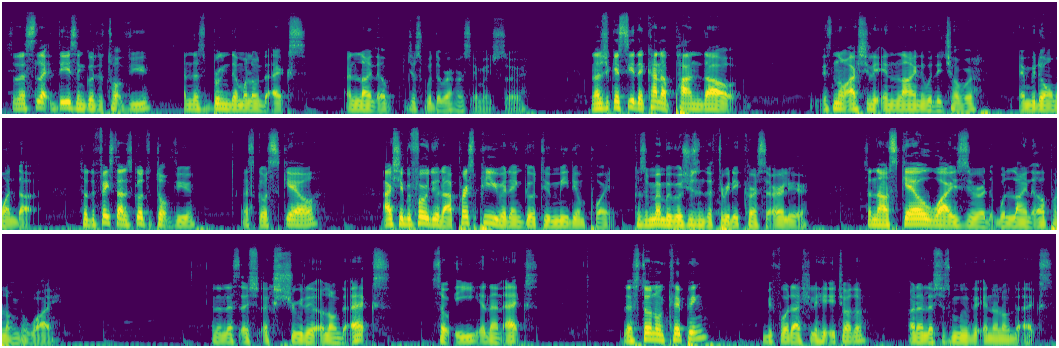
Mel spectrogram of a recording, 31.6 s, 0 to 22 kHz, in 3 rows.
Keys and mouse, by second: 0.3 Tab, 0.7-1.1 shift+middle drag, 3.6 g, 6.3 shift+middle click, 7.1 middle click, 8.7-9.7 middle drag, 10.3 KP_7, 13.1 Tab, 13.1 KP_7, 16.9 s, 21.2 shift+middle drag, 23.5 e, 26.9 click, 28.9 g, 30.6-31.2 middle drag, 31.3 middle click.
